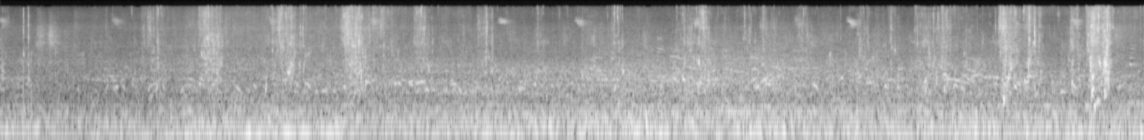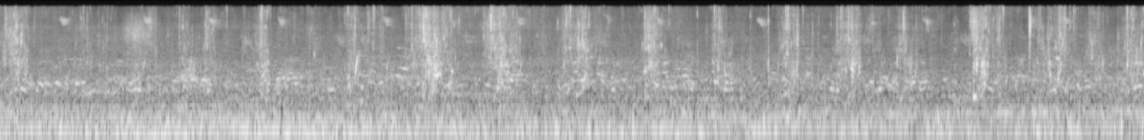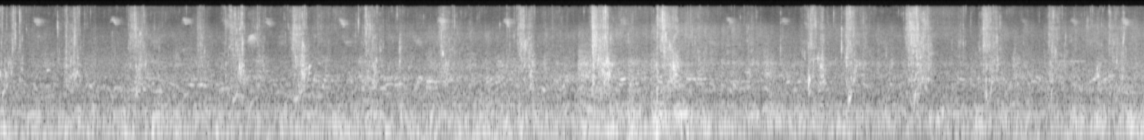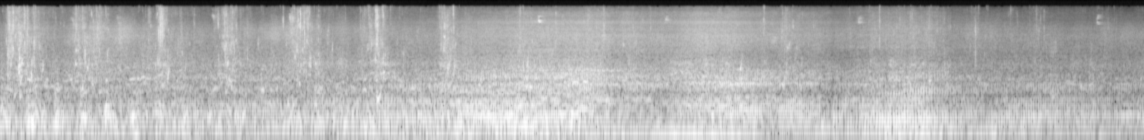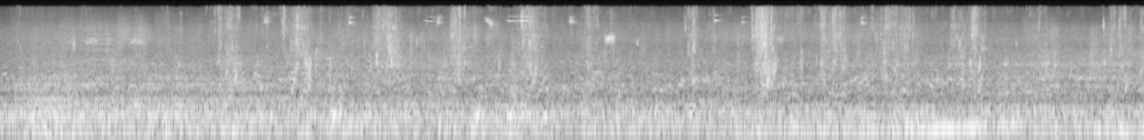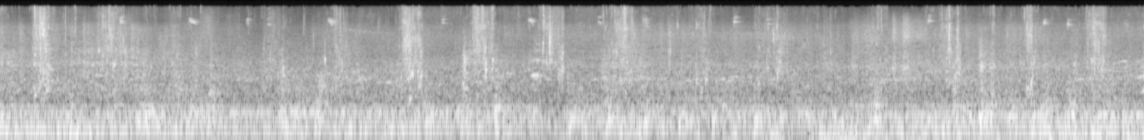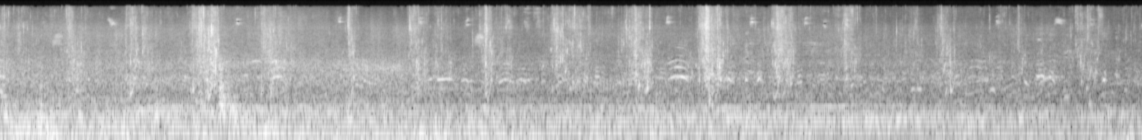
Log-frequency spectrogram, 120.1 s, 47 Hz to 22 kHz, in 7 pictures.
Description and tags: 160609 08 Mirante com Banco
Nome do Arquivo: 160609_08
Longitude: - 38.96769986
Latitude: - 12.60279836
Elevação: 4 m
Local: Cás em frente ao Tiro de Guerra
Bairro: Centro
Data: 10\06\16
Hora: 10:16
Descrição: Cás Rio Enchendo
Gravador: Sony D50
Tags (palavras-chave): Cachoeira Cás Rio enchendo
Duração: 02:00
Autor: Gilmário e Wesley
rio, brasil, Cachoeira, field-recording, brazil, water, river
